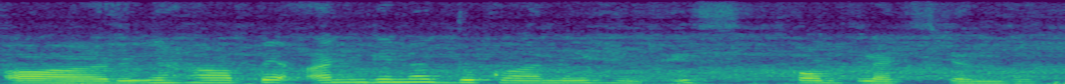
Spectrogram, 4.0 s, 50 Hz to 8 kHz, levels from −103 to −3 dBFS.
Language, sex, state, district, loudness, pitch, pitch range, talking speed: Hindi, female, Uttar Pradesh, Ghazipur, -27 LUFS, 210 Hz, 190-230 Hz, 150 wpm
